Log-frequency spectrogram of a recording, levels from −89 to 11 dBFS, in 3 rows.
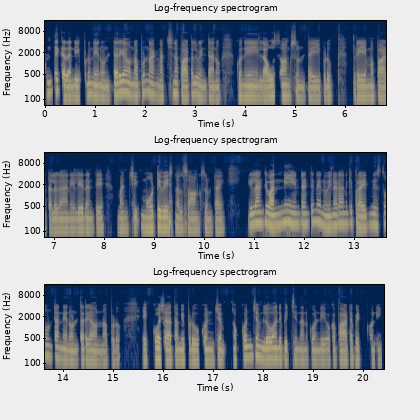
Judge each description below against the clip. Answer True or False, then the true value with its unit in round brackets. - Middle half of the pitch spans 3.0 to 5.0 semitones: True (3.7 semitones)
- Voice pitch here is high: False (120 Hz)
